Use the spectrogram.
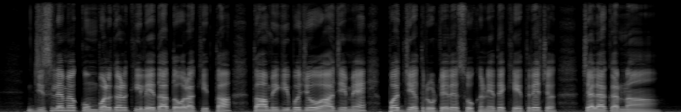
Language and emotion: Dogri, sad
